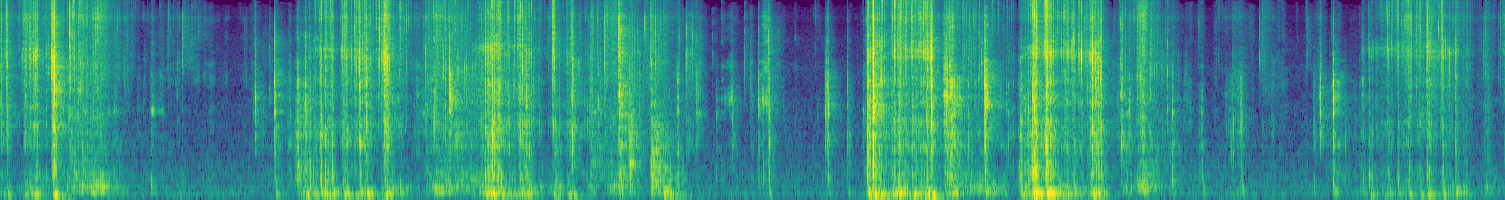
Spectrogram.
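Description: A metal utility-knife blade scores and scrapes a solid rectangular bar of dry pink soap held in the hand. Bright, dry crackling and crunchy scratching come in short bursts separated by brief silences. Each stroke sounds gritty and hissy, with almost no low end and no ring after it stops.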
